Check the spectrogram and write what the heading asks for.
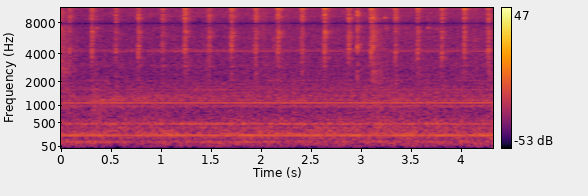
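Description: Faint, rapid, steady ticking, about five ticks a second, over a low steady hum.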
